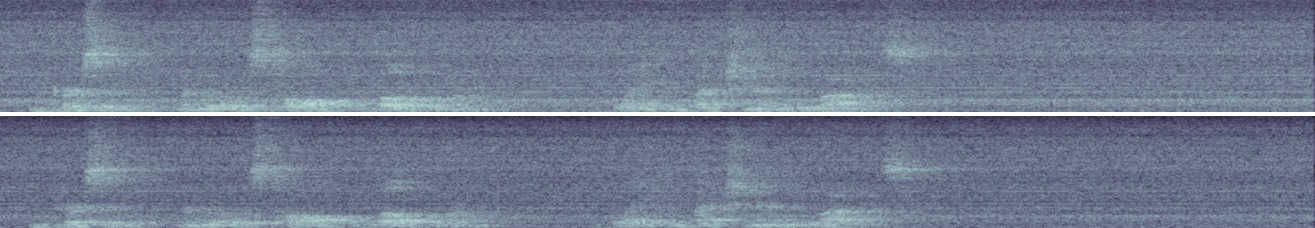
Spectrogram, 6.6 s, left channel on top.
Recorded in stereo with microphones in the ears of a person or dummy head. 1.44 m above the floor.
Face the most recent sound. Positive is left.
turn(degrees=-20)  # may be behind; listen again after turning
